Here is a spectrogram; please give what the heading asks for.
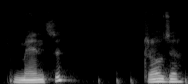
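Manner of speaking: slowly spelling out an example, drawn out; slow example phrase. Shown as a demonstration. Teacher slowly reading an example to the class. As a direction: say each word slowly for students. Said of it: "जैसे कि".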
